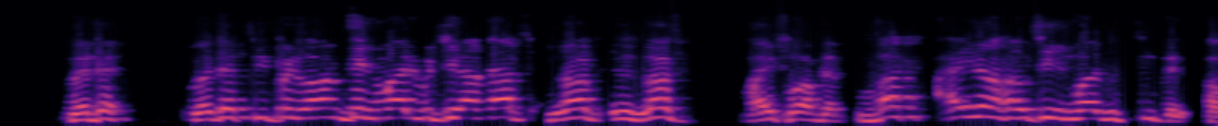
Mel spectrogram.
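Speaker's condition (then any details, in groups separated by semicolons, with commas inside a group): Cerebral palsy; affects coordination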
